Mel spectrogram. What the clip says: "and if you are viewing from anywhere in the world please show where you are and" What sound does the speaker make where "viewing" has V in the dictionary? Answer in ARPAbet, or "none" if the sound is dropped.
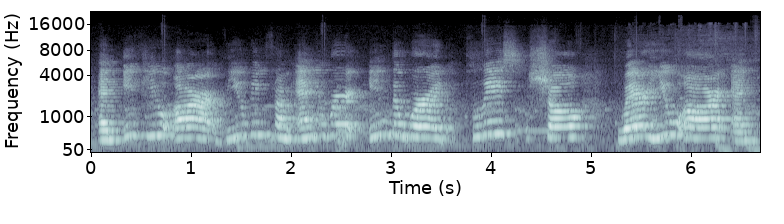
B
